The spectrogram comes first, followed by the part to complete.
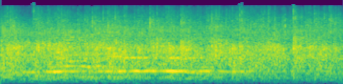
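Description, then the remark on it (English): An audience at a church service claps their hands together when the preacher calls for it, a dense, steady wash of applause from many people for a couple of seconds without pause. “Can somebody clap your hands and can somebody shout hallelujah?”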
